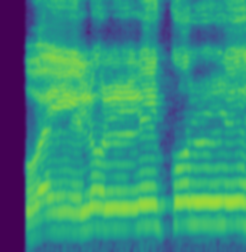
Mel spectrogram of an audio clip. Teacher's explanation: تنوین کے بعد حروف ادغام میں سے، یعنی حروف یرملون میں سے لام آیا ہے، تو یہاں ہوگا ادغام بلا غنہ، جس کو ہم کہتے ہیں ادغام تام۔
